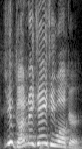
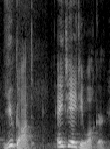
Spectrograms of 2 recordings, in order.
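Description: First: It is said excitedly, with energy. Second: It is said flatly, without excitement.

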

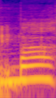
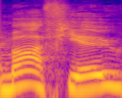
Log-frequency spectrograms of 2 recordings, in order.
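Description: First: It is said the way the Queen says it. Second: It is said in a British accent, th as f.

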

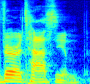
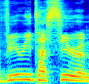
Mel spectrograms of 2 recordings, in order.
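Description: First: The name is said as 'Veritasium'. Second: The name is said like 'Verita Serum'. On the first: The speaker calls it right. "it's pronounced Veritasium" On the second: The speaker calls it wrong. "He pronounced it Veritasium"

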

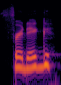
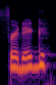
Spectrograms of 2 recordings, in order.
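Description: First: The word is said as two syllables. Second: The same.

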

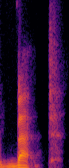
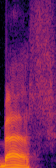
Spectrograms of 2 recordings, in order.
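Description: First: The name ends with a t sound. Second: The name ends with a th sound. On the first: "the natives couldn't say the TH. Instead of saying Beth, they would say Bet" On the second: "Instead of saying Beth"

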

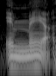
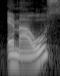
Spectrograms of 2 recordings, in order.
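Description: First: The name is said with English sounds. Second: The name sounds like Spanish 'a mouse'. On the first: "In English, I'm going to see if I can say it right" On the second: "In Spanish, it's Emmaus"

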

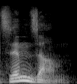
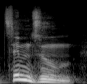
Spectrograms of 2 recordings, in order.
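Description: First: The word is said in an anglicized way. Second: The word is said in a Hebrew-style way. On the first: The speaker calls it wrong. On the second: The speaker calls it right.

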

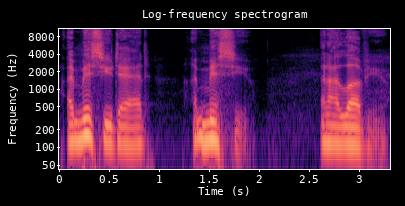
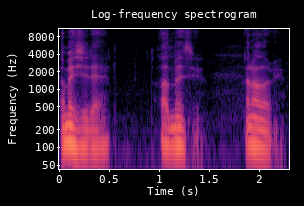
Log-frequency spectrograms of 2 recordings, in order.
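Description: First: It is said with heartfelt emotion. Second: It is said flatly, without emotion.

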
